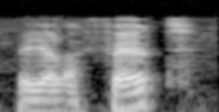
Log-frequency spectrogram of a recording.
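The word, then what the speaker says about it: פ: happening um okay fet the P does not have a do so you can pronounce as an F fet okay and then there's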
